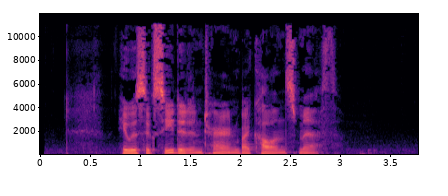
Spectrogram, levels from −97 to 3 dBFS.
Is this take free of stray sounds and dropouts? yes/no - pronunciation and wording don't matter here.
yes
